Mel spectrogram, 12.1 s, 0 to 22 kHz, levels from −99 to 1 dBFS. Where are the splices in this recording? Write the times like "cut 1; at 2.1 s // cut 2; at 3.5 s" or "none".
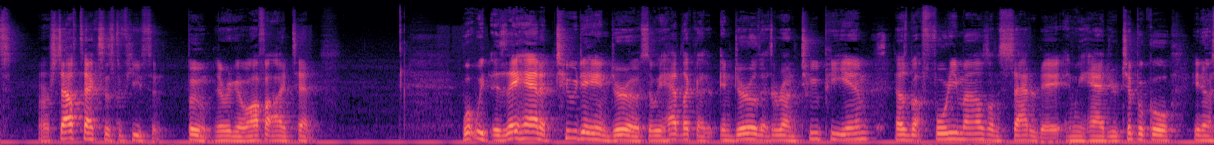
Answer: cut 1; at 1.2 s // cut 2; at 4.9 s // cut 3; at 7.7 s // cut 4; at 10.7 s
